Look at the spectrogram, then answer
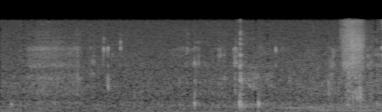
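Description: Someone chews dried, slightly spiced beef jerky from a military MRE, with soft close crunchy bites and mouth sounds spread across the quiet clip and a louder chomp near the end.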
